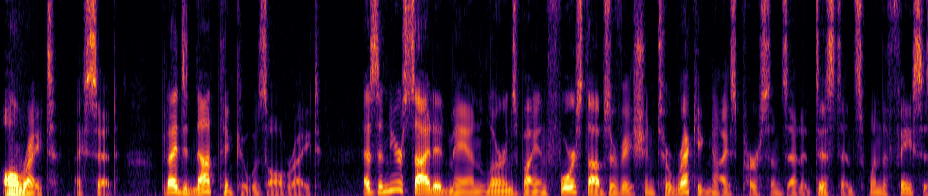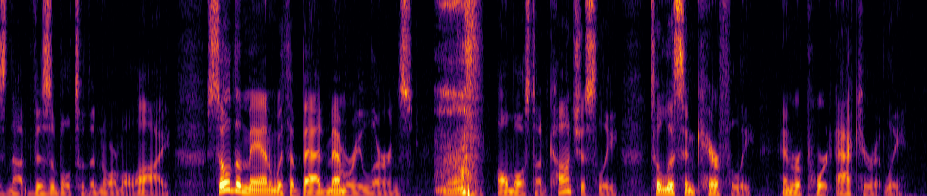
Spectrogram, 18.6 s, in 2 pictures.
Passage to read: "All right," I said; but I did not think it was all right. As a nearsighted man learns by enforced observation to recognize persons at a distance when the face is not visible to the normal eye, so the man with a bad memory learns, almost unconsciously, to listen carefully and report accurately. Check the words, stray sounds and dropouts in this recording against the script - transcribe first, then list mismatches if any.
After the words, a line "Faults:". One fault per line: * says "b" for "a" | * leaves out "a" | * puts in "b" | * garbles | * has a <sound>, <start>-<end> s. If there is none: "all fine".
"All right," I said; but I did not think it was all right. As a nearsighted man learns by enforced observation to recognize persons at a distance when the face is not visible to the normal eye, so the man with a bad memory learns, almost unconsciously, to listen carefully and report accurately.
Faults:
* has a breath, 13.6-14.1 s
